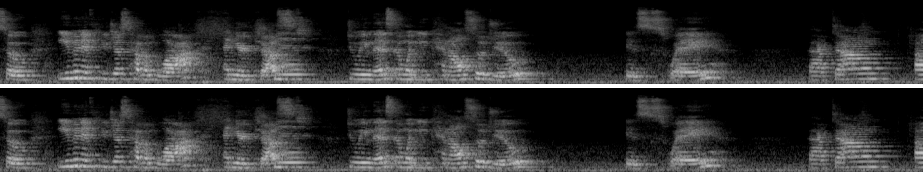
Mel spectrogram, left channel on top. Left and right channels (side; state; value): both; normal; correlation 0.95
